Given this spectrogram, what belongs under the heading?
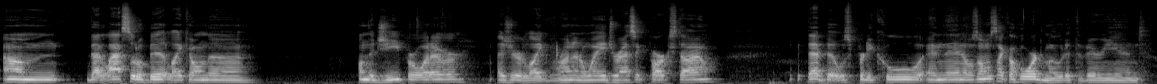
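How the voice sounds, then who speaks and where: Low-voiced man chatting about games. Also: steady tone, normal speed. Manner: rambling, storytelling with quoted asides. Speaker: podcast host. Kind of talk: casual gaming chat.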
